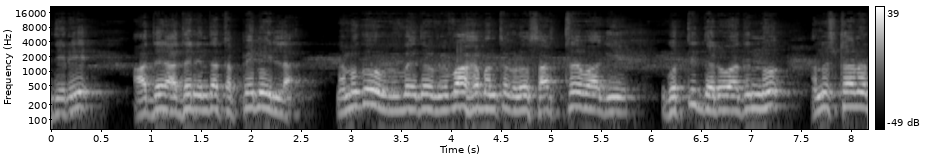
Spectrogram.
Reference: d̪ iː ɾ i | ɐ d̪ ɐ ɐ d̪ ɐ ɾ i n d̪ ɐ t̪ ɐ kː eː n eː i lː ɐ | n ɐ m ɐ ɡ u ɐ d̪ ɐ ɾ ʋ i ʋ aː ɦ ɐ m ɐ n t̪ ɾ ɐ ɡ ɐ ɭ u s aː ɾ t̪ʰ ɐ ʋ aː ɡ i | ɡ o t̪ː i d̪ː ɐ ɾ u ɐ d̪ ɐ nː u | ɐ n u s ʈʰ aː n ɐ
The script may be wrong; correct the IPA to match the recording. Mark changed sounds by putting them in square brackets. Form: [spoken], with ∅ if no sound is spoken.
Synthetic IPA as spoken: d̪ iː ɾ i | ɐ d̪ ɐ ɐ d̪ ɐ ɾ i n d̪ ɐ t̪ ɐ [pː] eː n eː i lː ɐ | n ɐ m ɐ ɡ u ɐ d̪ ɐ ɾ ʋ i ʋ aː ɦ ɐ m ɐ n t̪ ɾ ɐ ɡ ɐ ɭ u s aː ɾ t̪ʰ ɐ ʋ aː ɡ i | ɡ o t̪ː i d̪ː ɐ ɾ u ɐ d̪ ɐ nː u | ɐ n u [ʂ] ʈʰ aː n ɐ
